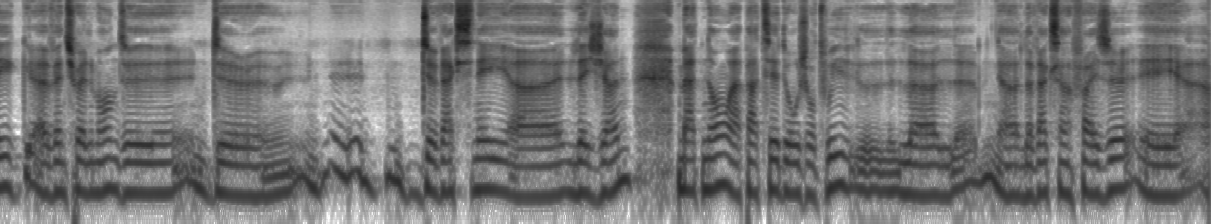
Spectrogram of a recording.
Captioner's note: speaking French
